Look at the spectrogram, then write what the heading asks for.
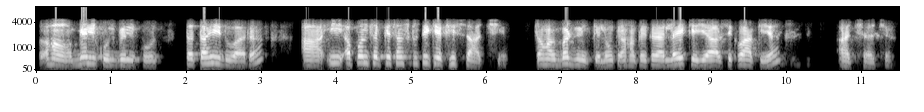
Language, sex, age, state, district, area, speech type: Maithili, female, 45-60, Bihar, Saharsa, urban, conversation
